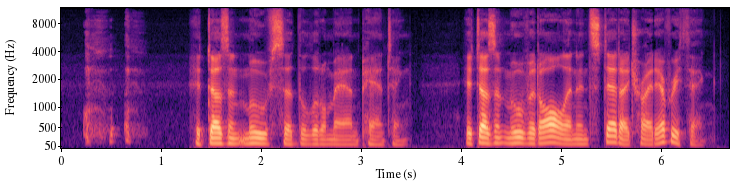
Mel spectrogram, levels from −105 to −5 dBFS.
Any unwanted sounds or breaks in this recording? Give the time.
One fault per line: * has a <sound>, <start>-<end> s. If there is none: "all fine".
* has a cough, 0.2-0.9 s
